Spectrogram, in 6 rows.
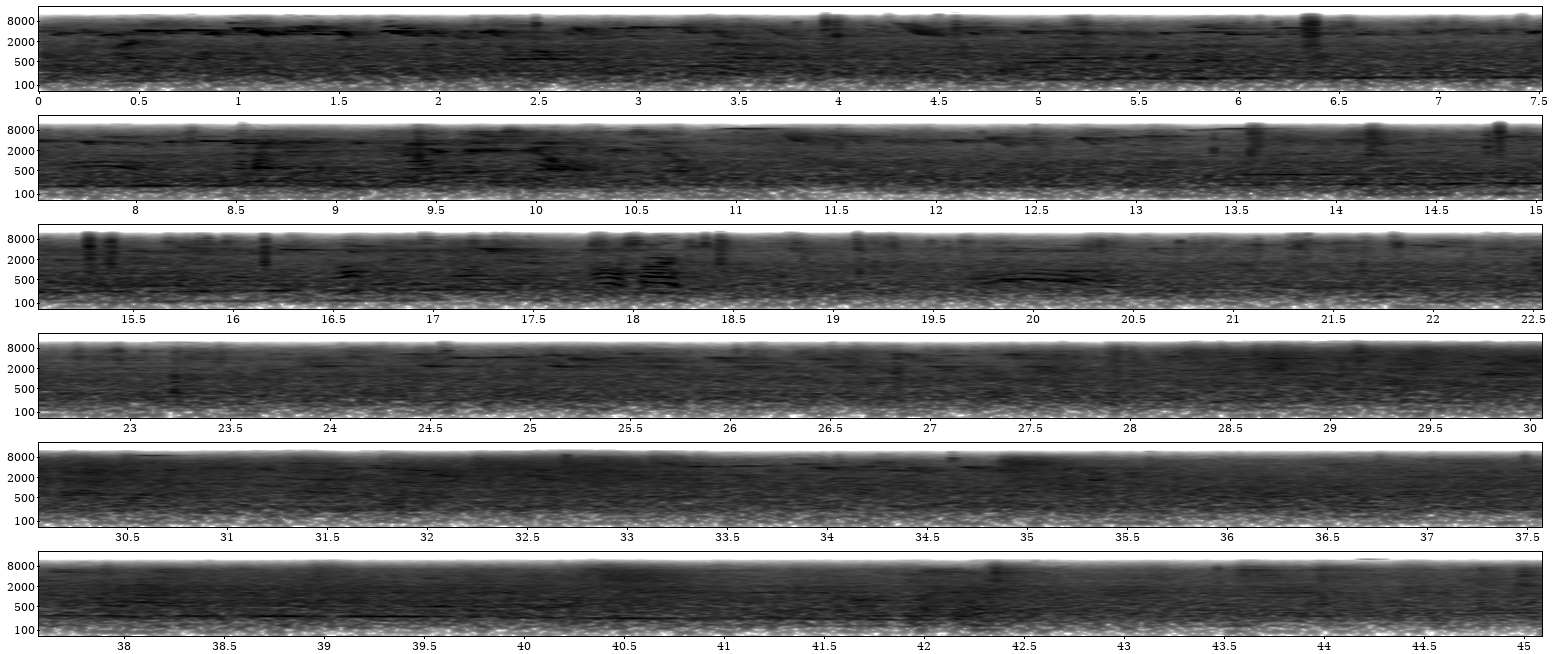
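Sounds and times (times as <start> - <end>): outdoor ambient noise: 0.0 - 45.0.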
